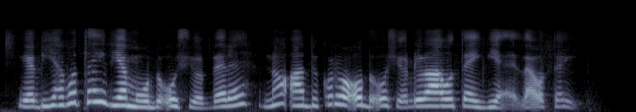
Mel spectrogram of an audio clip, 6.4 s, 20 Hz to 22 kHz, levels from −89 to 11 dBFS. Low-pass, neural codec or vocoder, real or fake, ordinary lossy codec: none; codec, 16 kHz, about 1 kbps, DyCAST, with the encoder's durations; fake; none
